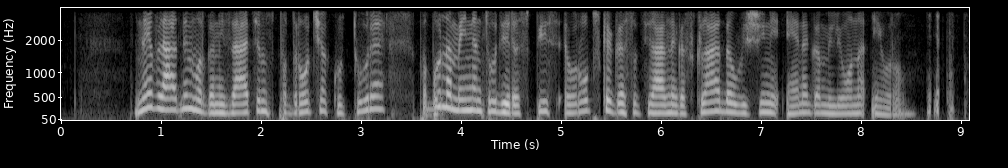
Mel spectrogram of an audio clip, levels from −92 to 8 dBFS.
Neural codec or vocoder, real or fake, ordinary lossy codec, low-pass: codec, 24 kHz, 3 kbps, HILCodec; fake; none; 3.6 kHz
